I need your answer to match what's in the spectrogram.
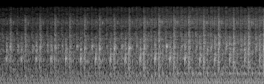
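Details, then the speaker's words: Four-cylinder diesel at idle: sharp, regular knock keeping time with the idle. After the injectors were ruled out and the valves suspected, the cause proved to be a loose piston in cylinder four with almost 1 mm of play. The block needs boring. "а стук был вот из-за четвёртого там поршень просто болтается"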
